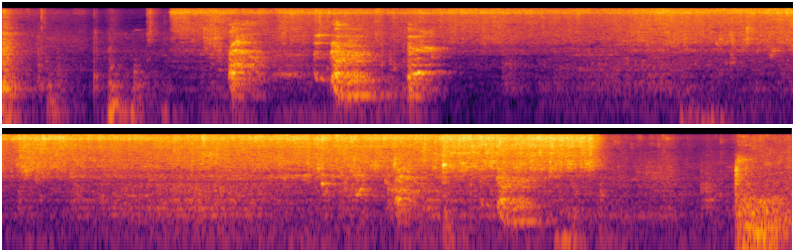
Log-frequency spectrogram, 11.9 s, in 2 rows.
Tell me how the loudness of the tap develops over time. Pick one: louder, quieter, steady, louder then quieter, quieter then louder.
louder.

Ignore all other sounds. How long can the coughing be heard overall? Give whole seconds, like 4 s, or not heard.
3 s.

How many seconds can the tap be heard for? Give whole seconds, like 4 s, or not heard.
12 s.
